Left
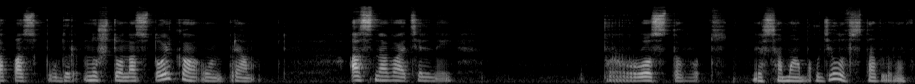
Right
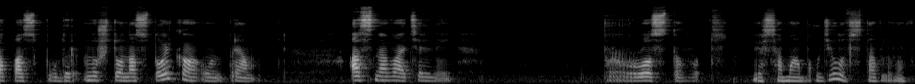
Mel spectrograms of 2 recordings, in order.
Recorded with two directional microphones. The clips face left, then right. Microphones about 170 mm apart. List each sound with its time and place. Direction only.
0.0 s speech: 10° left (ahead or behind)
0.8 s speech: 20° left (ahead or behind)
6.0 s speech: 15° left (ahead or behind); by 9.1 s 35° left (ahead or behind)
